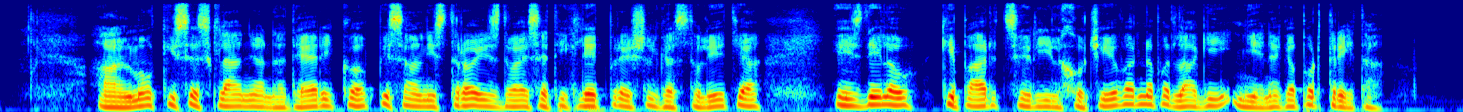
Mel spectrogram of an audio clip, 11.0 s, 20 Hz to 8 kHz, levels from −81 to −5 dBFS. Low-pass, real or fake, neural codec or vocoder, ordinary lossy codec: 7.2 kHz; real; none; none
